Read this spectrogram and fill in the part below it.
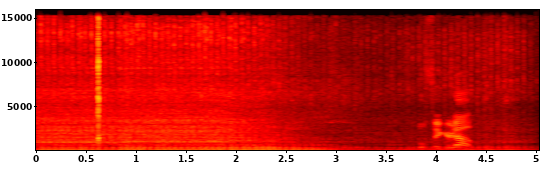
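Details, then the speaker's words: Honda CX500 scrambler V-twin idle, warm, before repair: uneven lope with recurring cough on the right cylinder; misfire suspected from unsynchronized carbs and valve clearances likely out of spec, to be checked cold and adjusted. "Now the cough is definitely on the right cylinder. You can actually watch it move a little bit right here."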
